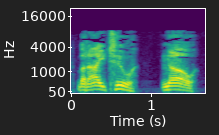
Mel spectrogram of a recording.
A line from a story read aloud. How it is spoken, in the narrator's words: Burke yelled, interrupting his friend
